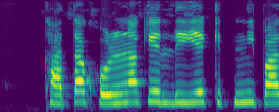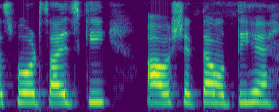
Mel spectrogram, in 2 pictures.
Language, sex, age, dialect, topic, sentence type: Hindi, female, 18-24, Awadhi Bundeli, banking, question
